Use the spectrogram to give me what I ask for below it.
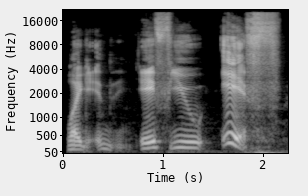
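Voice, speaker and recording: A man's voice: a little high, sing-song, very slow, dry recording, clean studio sound. A man talking casually as a podcast co-host, rambling and thinking aloud with some hesitation. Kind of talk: casual discussion.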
